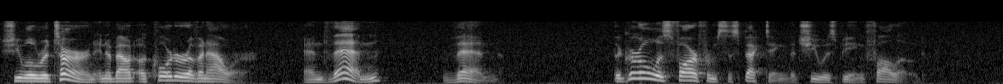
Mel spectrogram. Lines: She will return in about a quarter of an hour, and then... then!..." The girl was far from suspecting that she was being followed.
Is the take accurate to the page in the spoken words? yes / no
yes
